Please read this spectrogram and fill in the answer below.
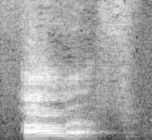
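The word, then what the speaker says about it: אלף: bait ba resh or alef they actually say it's a silent letter and you don't uh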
